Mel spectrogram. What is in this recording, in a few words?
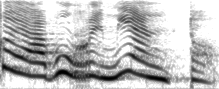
"Boring", Spanish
